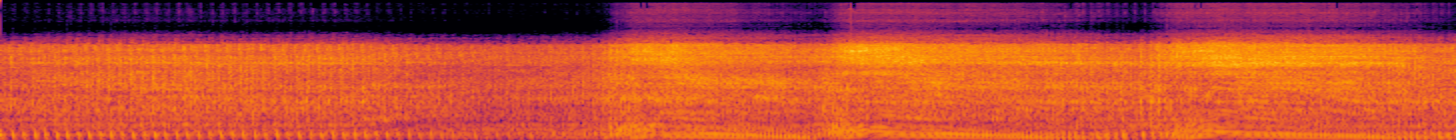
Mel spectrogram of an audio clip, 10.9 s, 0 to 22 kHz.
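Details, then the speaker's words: Bajaj Pulsar NS160 engine running with a few throttle blips, recorded on phone and compared with another rider's NS160 clip; even low thrum about four beats a second, picks up cleanly; heavy "gad gad" sound judged the same on both, phone recording effect. Normal running. "अगर इस हिसाब से देखने जाऊ ना तो दोनों तरफ दोनों आवाजें सेम टू सेम ही लग रही है जो गड़ गड़ गड़ गड़ की बज रही है वो मतलब फोन रिकॉर्ड कर रहा है इस चीज को"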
